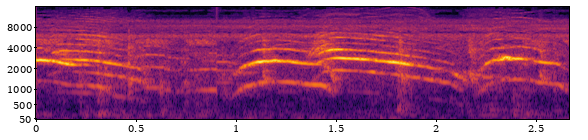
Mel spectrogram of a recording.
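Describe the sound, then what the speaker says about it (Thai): A kitten in a Thai mystery game meows three times in quick succession, high and close, with short rising-and-falling cries and no talking. "แล้วลูกแมวตรงไหน"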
